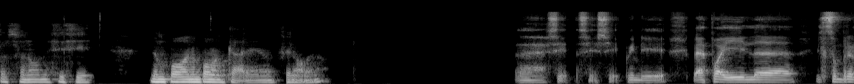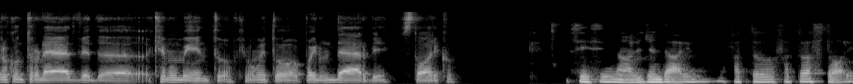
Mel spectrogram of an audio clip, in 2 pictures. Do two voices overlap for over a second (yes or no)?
no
